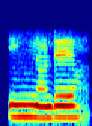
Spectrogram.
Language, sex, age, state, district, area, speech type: Santali, female, 18-30, West Bengal, Purba Bardhaman, rural, conversation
